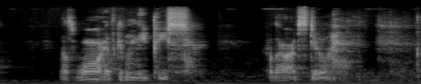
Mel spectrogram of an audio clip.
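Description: A man groans and cries out with strain close by.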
